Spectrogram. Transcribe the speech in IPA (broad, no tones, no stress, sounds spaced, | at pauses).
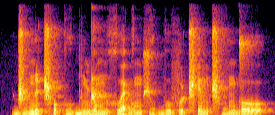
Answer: ɖ͡ʐ o̤ n̪ i ʈ͡ʂʰ o k o̤ b i m ɖ o m i xʷ æ ɡ o m ʃ o̤ b u f u ʈ͡ʂʰ e m ʈ͡ʂʰ o̤ m d̪ o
